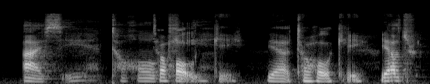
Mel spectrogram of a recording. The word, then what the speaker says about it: Tucholke: So it is Toholki. So Toki? Toholki. So Tahoki. if you look at the spelling and cross out the C, Cross out the C. and pronounce all the letters. I see. Tahoki. Tucholke.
